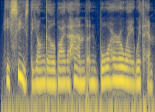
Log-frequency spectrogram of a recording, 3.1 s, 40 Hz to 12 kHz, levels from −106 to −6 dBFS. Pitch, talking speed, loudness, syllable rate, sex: 180 Hz, 270 wpm, -17 LUFS, 5.3 syllables/s, female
